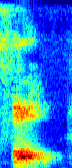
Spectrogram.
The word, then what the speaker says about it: fall: Okay, the first sight word that you have is the word fall, and it's F-A-L-L. Fall. And fall is tricky because it has an A in the middle, not an O. Sounds like an O.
